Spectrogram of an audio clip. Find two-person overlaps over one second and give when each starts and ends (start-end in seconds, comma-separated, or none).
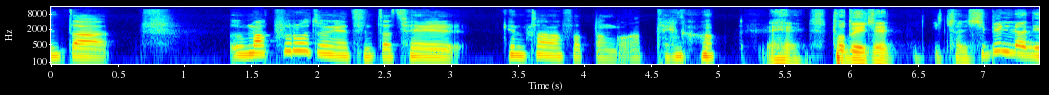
none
